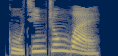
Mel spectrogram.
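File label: "古今中外", Mandarin; chinese-flashcards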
